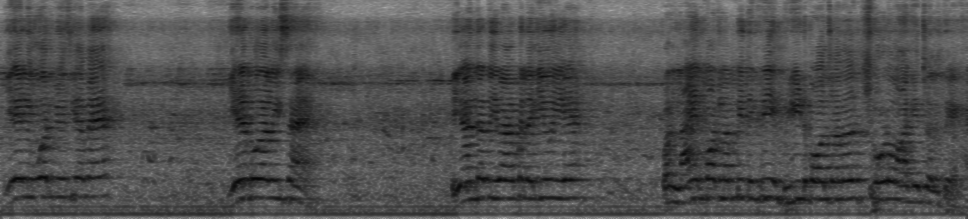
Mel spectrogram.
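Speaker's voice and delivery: high, fast, dismissive tour guide in Hindi; impatient tour guide brushing off the tourists; mimicking the tour guide. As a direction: rattle it off like a bored guide waving you on. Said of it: "and I quote".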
